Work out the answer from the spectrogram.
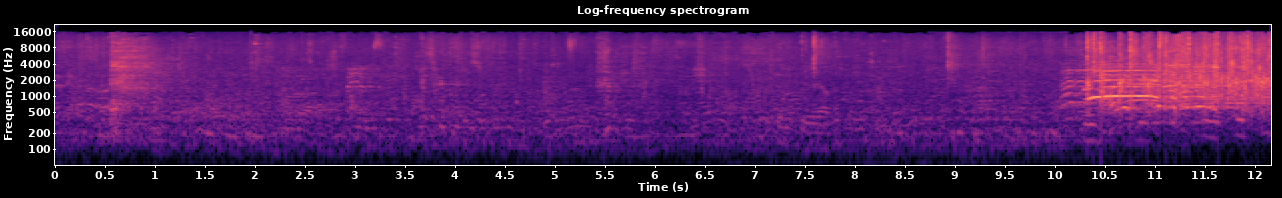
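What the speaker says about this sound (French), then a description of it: "Vous pouvez applaudir ces deux grands champions que sont Sylvain Broche et Nicolas Wamba." An audience at a tournament final murmurs and talks for several seconds. Then a loud, broadband burst of applause for the two finalists breaks out near the end.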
